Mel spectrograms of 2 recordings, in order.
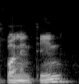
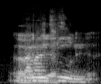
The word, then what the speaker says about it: Valentin: Is it pronounced Vantile? Oh, that's just my online name. So my name is Valentin. Valentin. Like in Valentine's Day. Like Valentine's Day.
